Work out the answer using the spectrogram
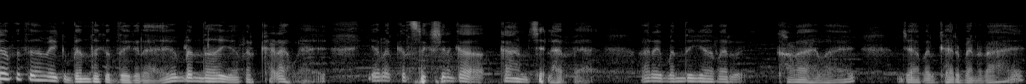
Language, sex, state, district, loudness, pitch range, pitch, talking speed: Hindi, male, Jharkhand, Jamtara, -30 LUFS, 105-145 Hz, 125 Hz, 220 wpm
